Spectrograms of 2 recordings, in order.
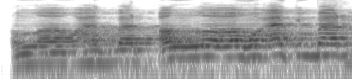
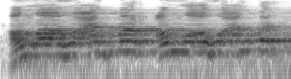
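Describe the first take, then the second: First: It is said softly and seriously. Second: It is said loudly and forcefully.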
